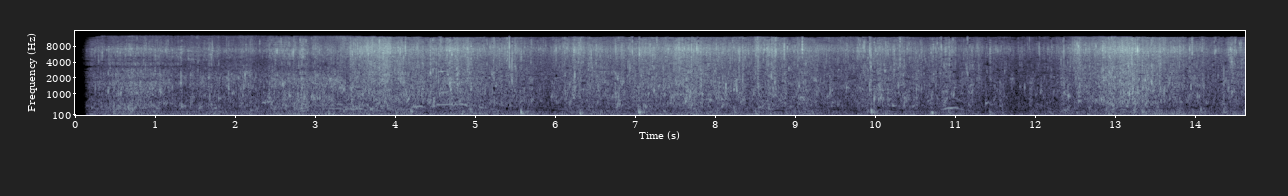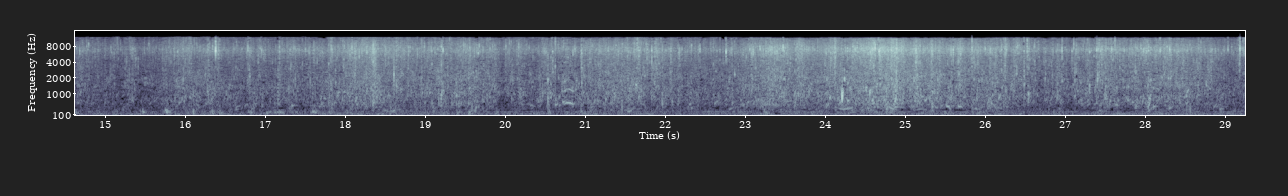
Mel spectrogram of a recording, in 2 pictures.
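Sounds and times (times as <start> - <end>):
calm waves of Lake Garda: 0.1 - 29.2.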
